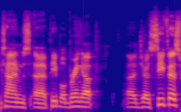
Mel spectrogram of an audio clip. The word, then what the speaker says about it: Josephus: Oh, this is how many times uh people bring up Josephus, which most people pronounce as Josephises because they've never actually read Josephus.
